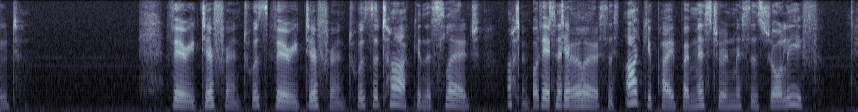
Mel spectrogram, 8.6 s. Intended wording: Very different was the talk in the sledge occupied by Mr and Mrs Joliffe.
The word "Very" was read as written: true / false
true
